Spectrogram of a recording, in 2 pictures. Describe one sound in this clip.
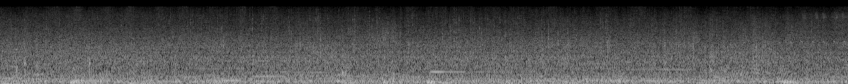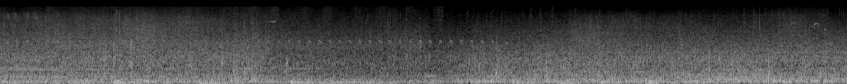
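Tyres roll and rattle over rough dirt ground.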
